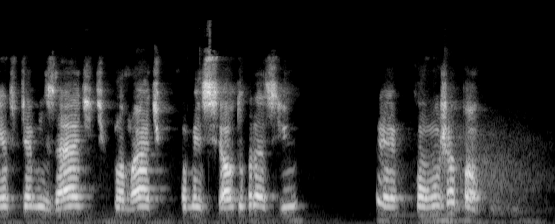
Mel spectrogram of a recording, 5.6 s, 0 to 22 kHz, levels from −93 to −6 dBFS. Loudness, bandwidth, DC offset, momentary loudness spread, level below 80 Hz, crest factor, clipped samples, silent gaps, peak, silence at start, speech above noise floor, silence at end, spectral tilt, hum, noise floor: -20 LUFS; 11 kHz; under 0.1%; 13 LU; -60 dBFS; 22 dB; under 0.1%; none; -2 dBFS; 0 s; 61 dB; 0.75 s; -1 dB/octave; none; -82 dBFS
